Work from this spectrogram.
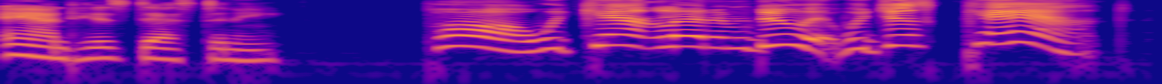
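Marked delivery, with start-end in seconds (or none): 1.6-4.3 high, small imploring voice; pleading child. A narrator's reading. Young muskrat begging dad to intervene, high pleading voice. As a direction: beg like an upset little one. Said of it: "Jimmy Bobby pleaded".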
